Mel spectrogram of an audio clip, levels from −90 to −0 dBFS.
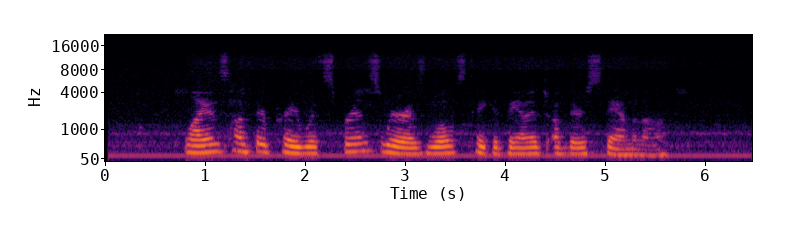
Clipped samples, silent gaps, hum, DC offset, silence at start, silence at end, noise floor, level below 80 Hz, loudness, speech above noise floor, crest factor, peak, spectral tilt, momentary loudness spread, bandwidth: under 0.1%; none; none; under 0.1%; 0.05 s; 0 s; -53 dBFS; -70 dBFS; -33 LUFS; 21 dB; 16 dB; -18 dBFS; -9 dB/octave; 9 LU; 13 kHz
